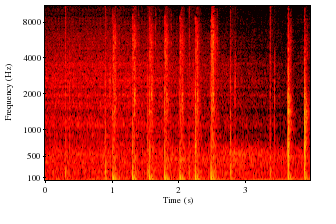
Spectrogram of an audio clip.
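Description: Footsteps thud across a wooden floor indoors.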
